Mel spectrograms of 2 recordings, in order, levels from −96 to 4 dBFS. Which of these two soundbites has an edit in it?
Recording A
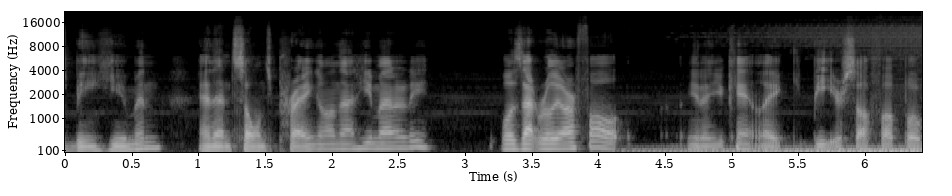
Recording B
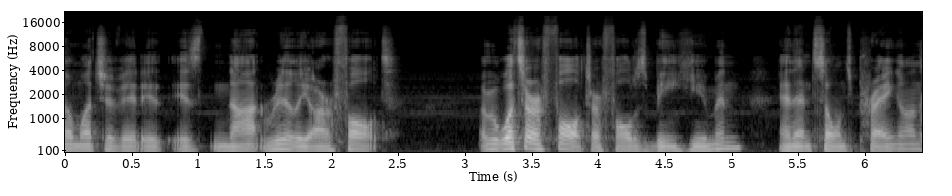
B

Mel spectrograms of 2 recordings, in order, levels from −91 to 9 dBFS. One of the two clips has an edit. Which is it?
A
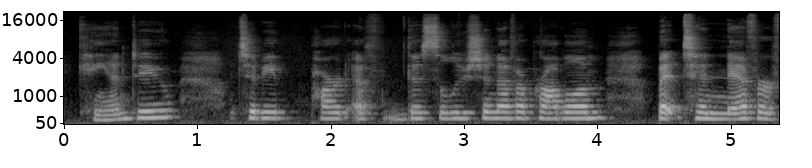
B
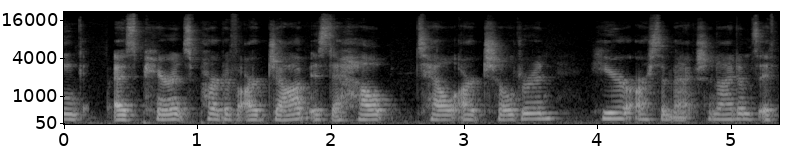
A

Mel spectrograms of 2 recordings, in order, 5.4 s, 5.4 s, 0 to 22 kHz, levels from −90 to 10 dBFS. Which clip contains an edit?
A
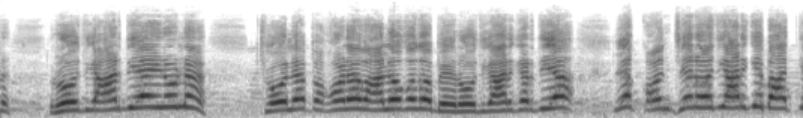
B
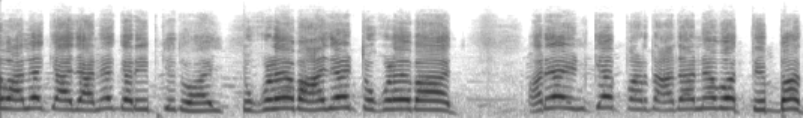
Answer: B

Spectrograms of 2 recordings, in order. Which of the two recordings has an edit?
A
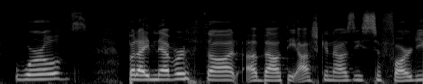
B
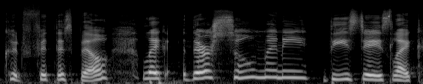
B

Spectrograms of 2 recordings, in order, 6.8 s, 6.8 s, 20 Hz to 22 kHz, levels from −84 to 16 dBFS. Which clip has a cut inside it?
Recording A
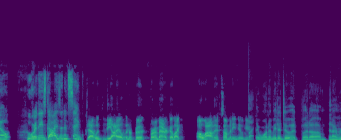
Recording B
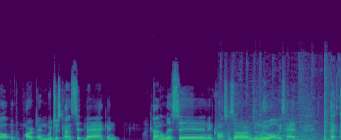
A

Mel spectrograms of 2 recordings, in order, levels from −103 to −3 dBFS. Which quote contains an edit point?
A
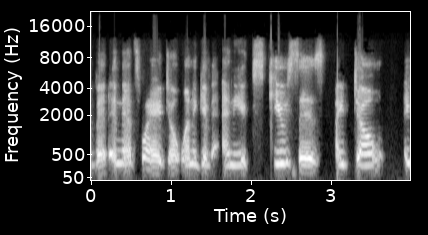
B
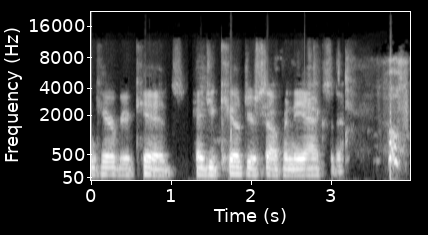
B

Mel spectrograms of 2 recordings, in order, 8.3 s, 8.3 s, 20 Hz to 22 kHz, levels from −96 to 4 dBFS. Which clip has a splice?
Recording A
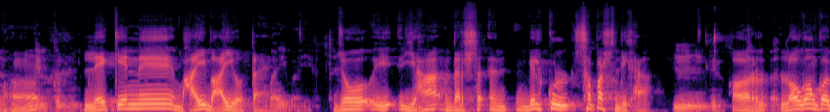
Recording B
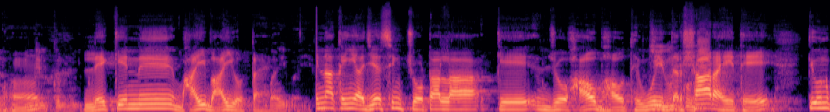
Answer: B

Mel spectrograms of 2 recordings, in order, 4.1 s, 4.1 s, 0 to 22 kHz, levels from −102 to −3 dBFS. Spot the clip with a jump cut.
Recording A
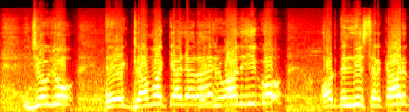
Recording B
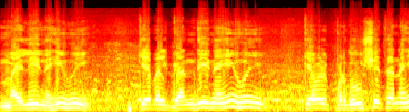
A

